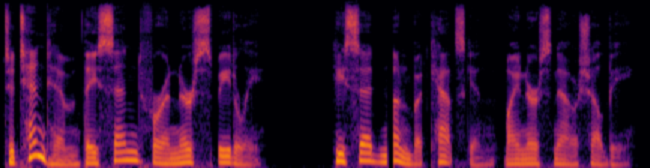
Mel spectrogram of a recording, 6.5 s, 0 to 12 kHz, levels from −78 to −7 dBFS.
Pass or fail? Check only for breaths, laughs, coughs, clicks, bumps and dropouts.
fail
